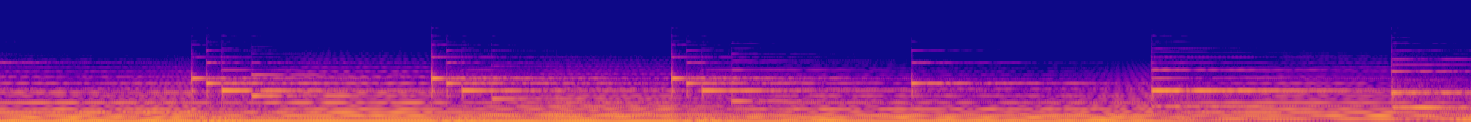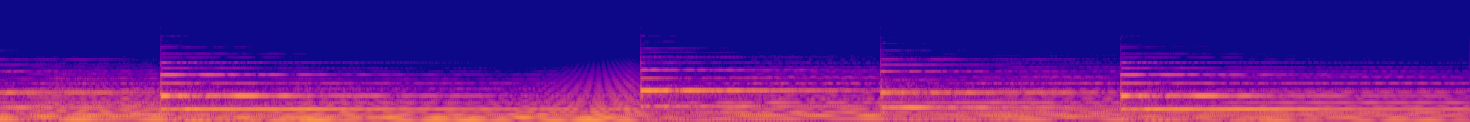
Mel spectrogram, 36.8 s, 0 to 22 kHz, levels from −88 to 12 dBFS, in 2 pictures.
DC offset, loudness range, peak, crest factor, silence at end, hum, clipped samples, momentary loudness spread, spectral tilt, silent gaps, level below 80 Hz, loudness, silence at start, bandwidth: under 0.1%; 6 LU; -4 dBFS; 14 dB; 0 s; none; under 0.1%; 9 LU; -12.5 dB/octave; none; -22 dBFS; -19 LUFS; 0 s; 3.4 kHz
